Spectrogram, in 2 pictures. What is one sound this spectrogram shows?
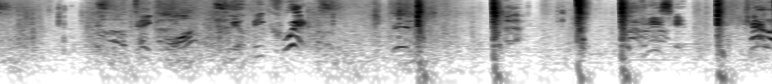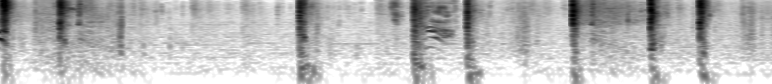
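Heavy punches and kicks land with sharp thuds, over and over.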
